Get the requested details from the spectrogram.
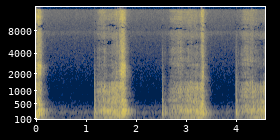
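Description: A dark plastic fork is dragged quickly over a flat brown cardboard sheet, its tines scratching across the surface. Four rasping, filing-like strokes are heard, the first cut off at the start, each a rough, mid-pitched scrape with short silent gaps between.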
